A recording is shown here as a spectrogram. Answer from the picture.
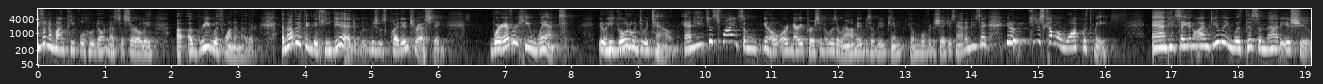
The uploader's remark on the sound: Recorded live at CCVO’s 2018 Connections Conference in Calgary, Alberta.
